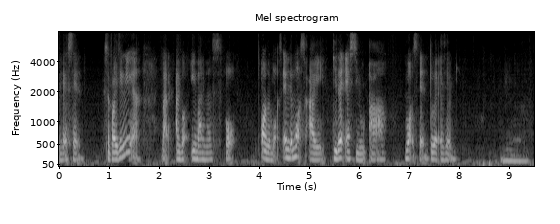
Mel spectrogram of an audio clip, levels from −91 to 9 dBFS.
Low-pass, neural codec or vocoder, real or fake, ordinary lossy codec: none; codec, 16 kHz, 2 kbps, FreqCodec, smaller model; fake; none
